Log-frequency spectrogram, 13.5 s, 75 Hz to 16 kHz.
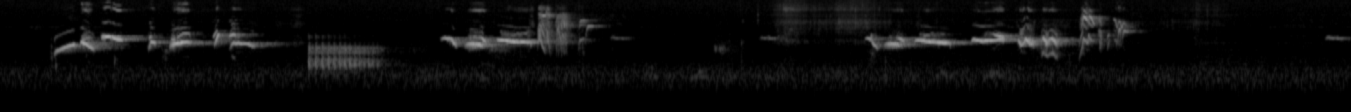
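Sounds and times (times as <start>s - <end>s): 
common blackbird Turdus merula fluty whistles: 0.5s - 2.7s, 4.4s - 6.0s, 8.7s - 11.4s.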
